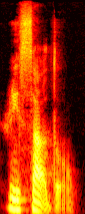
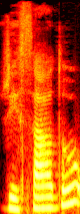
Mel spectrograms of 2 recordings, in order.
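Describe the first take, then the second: First: The z sounds like English s. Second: The z sounds like English th. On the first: "or so" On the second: "the Z will be pronounced as th"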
